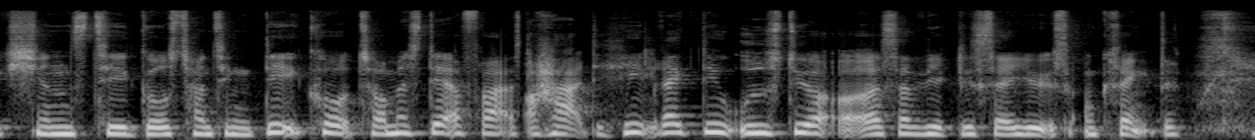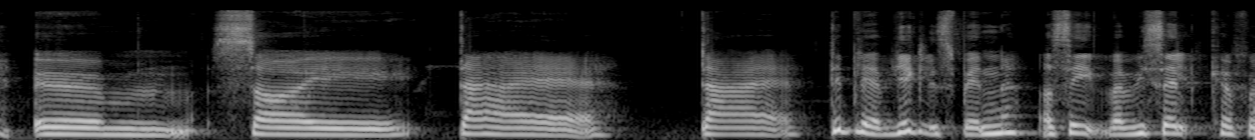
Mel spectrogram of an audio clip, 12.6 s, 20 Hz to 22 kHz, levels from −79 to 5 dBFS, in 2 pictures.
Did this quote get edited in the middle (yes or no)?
yes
